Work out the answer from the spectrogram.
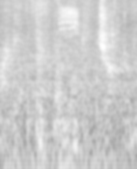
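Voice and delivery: unvoiced whisper aside. Real, not acted. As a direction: whisper it under breath.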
